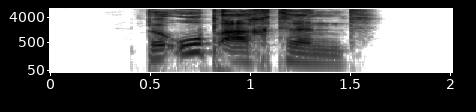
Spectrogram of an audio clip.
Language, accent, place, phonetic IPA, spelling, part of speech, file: German, Germany, Berlin, [bəˈʔoːbaxtn̩t], beobachtend, verb, De-beobachtend.ogg
- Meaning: present participle of beobachten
